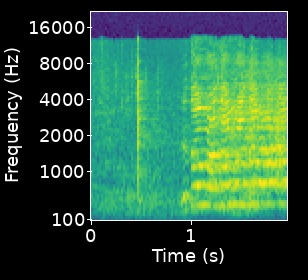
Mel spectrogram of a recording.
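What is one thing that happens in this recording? A man shouts loudly with strain.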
